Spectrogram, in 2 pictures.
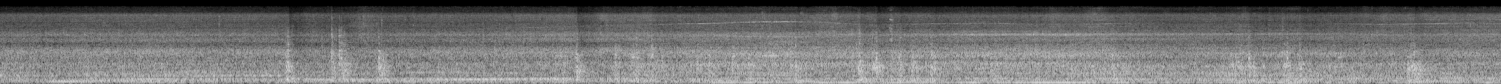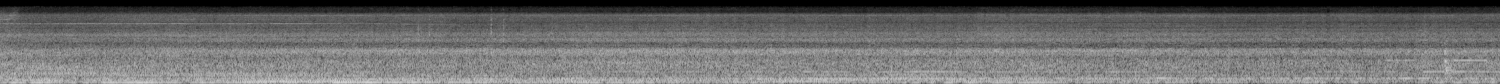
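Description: A large Hitachi hydraulic excavator's diesel engine running steadily under load as its bucket digs into stony soil, with occasional knocks and scrapes. A reversing beeper starts near the end.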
